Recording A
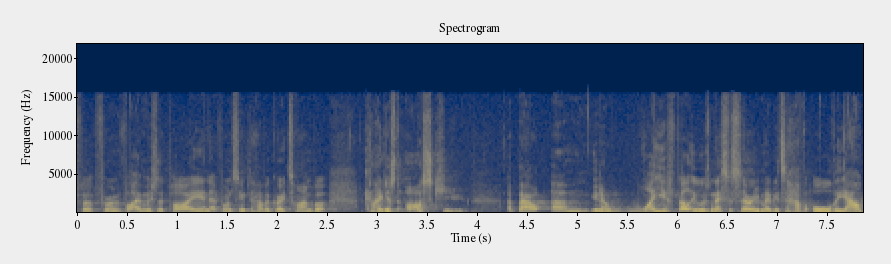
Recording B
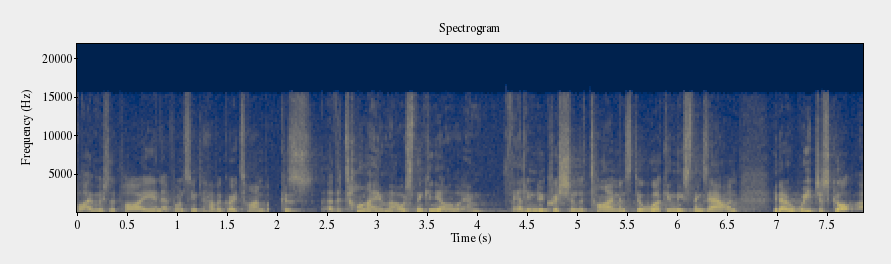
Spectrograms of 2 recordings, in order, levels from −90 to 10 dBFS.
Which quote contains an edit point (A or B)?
B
